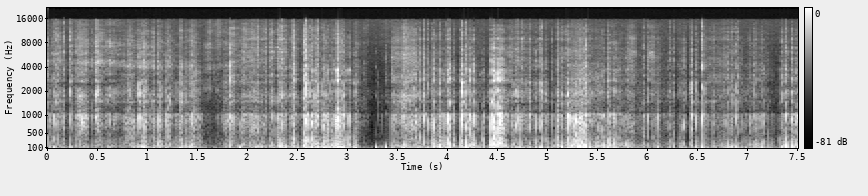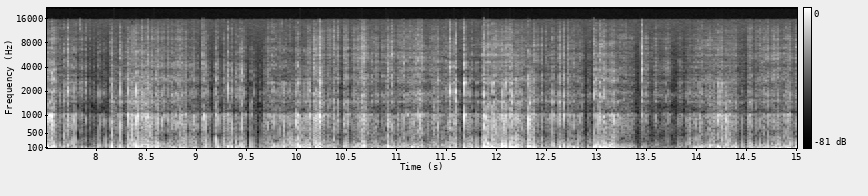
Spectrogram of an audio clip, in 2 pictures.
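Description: Fingertips rapidly tap and scratch the rim and outer wall of a hollow, light-wood bowl held up beside the face. A dense, continuous stream of soft, dull knocks and rough scraping runs for the whole clip, heavy in low, hollow tones with very little brightness.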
